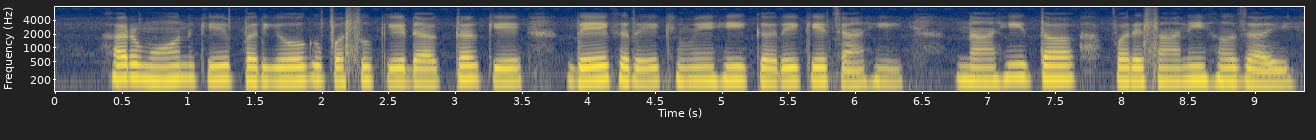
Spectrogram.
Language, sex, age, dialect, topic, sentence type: Bhojpuri, female, 25-30, Northern, agriculture, statement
